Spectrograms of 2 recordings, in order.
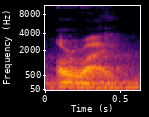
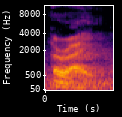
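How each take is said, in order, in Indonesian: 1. Kata itu diucapkan lengkap dengan bunyi L. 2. Kata itu diucapkan tanpa bunyi L. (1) "Cara sebutnya adalah alright" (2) "Kadang L-nya nggak berbunyi"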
